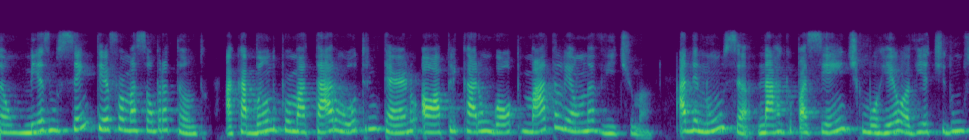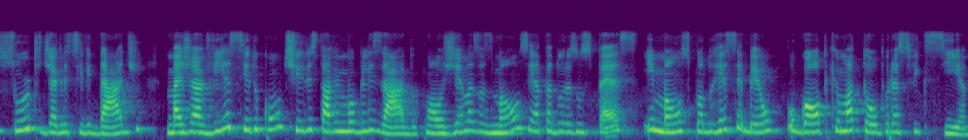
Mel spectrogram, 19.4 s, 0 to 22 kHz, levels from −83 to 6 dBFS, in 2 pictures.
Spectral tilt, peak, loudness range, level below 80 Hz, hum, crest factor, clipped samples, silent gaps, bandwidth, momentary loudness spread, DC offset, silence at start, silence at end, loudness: -5.5 dB/octave; 0 dBFS; 2 LU; -58 dBFS; none; 16 dB; under 0.1%; none; 8.8 kHz; 7 LU; under 0.1%; 0 s; 0 s; -18 LUFS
